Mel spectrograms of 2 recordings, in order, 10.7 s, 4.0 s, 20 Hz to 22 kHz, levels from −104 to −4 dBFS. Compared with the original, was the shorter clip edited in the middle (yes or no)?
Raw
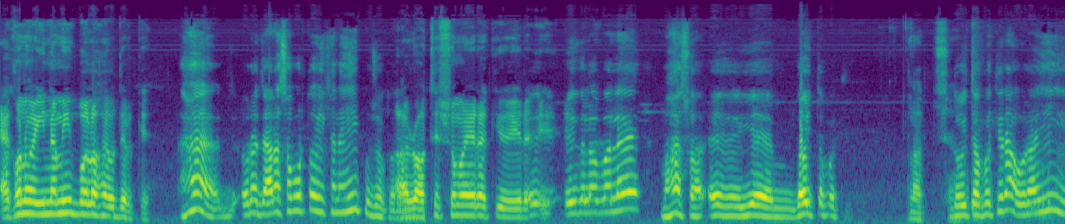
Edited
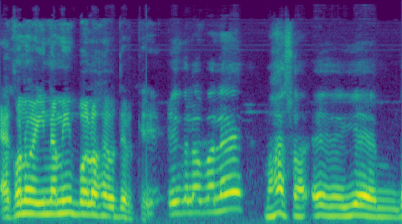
yes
